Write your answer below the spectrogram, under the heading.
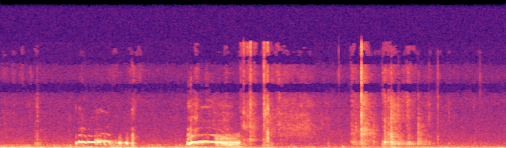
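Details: Indoors, foster kittens give two short, faint meows a little over a second apart. Each one rises and then falls, set against quiet room noise and soft rustling.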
